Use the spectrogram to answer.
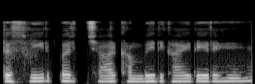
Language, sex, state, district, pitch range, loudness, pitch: Hindi, male, Uttar Pradesh, Lucknow, 140-145 Hz, -19 LUFS, 145 Hz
